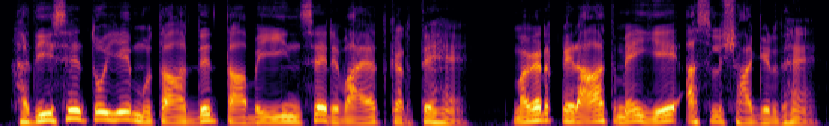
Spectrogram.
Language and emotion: Urdu, neutral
